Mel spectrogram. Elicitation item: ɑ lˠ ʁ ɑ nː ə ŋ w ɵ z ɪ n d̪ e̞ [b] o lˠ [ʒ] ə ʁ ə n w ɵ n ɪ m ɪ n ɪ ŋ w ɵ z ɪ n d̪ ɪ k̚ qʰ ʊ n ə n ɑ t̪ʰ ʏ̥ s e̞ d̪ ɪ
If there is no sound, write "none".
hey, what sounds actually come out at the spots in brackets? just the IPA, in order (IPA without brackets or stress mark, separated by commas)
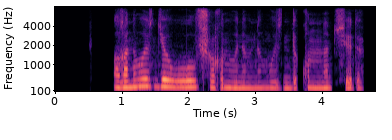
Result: w, ʃ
